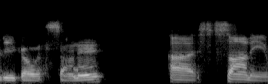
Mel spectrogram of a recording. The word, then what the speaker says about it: Sonne: Sonny rhymes with John.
